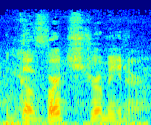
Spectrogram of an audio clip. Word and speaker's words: Gewürztraminer: Gewürztraminer.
